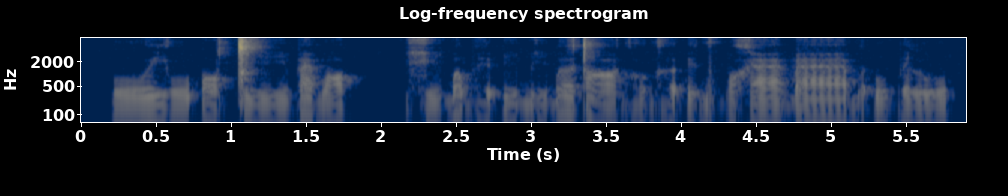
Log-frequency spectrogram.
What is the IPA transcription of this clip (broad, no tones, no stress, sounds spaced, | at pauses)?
uː j uː ʔ ɔ ǀ iː p æ b ɒ | x i ɓ ʌ bʱ ɪ ʔ i ɓ i ɓ əː t ɑː ɡʱ ʊ ɡʱ ə ʔ ɪ ɡ u b ɒ x æː ɓ æː b ə ʔ u p ɪ l u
